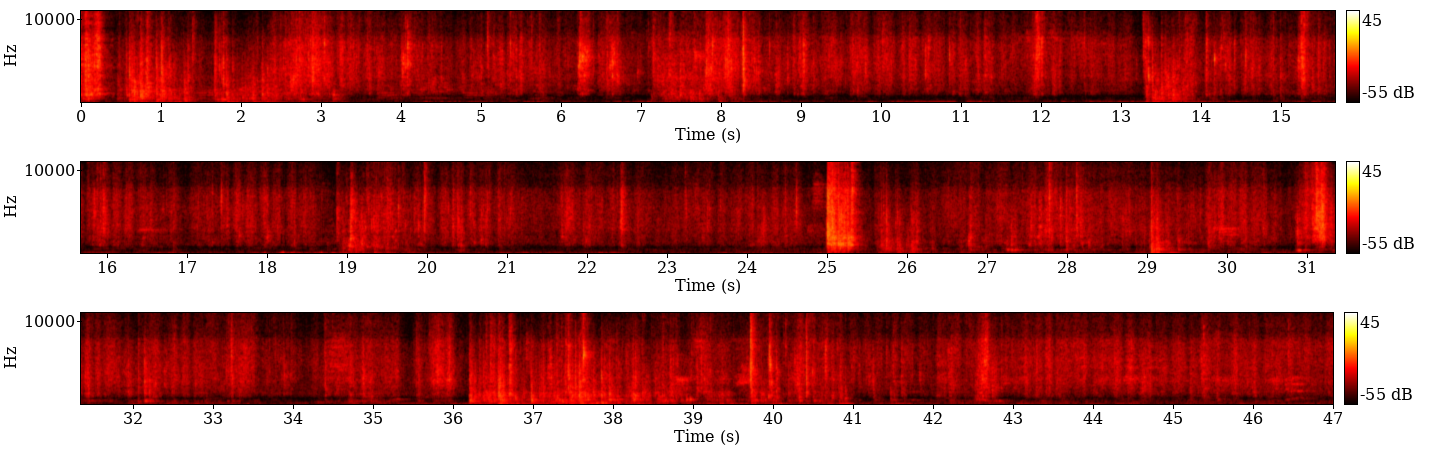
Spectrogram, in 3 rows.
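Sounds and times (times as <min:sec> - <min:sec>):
scrubbing: 0:00.0 - 0:47.0.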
